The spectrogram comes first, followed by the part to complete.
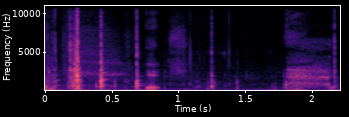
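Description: A series of short, sharp metal clicks and clacks from an Inter Ordnance XP AK-pattern semi-automatic shotgun being handled to clear a feed jam, in which a shell failed to ride up the feed ramp and its case was deformed.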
